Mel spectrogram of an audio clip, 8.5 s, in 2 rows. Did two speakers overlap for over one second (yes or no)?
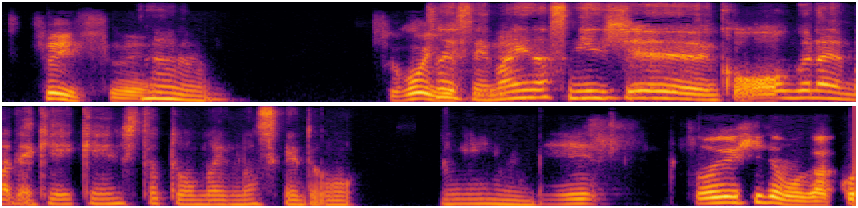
no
